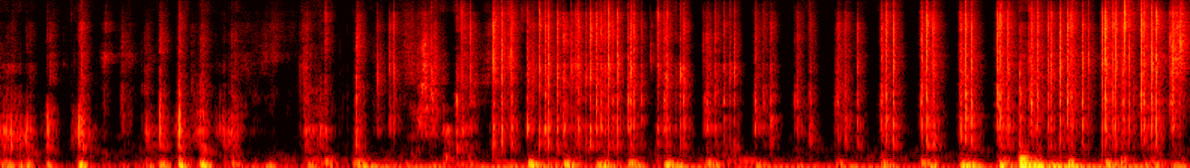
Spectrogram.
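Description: Long acrylic nails tap rapidly on the glossy paper pages of a large open hardcover photo book, *Fairy Tales*, making quick, dry clicking and light scratching sounds. Near the end, a page turns with a soft rustle to a new spread.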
